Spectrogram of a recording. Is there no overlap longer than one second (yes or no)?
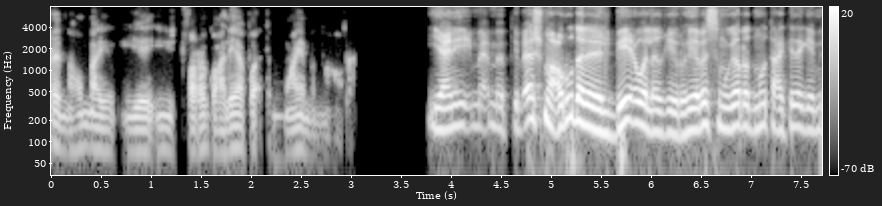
yes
